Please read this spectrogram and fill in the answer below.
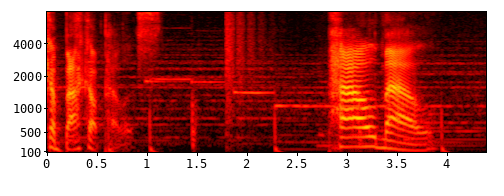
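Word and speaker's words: Pall Mall: Buckingham Palace is in Paul Pal Mall. That's in Monopoly. So there still a palace. Is there like a backup palace? Pal Mal. Wait, Mal, not mall.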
